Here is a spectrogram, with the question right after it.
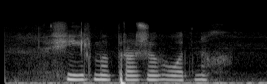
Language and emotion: Russian, sad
